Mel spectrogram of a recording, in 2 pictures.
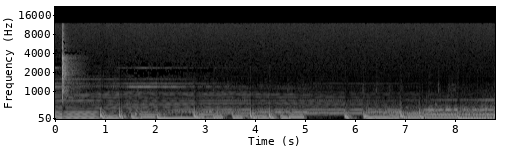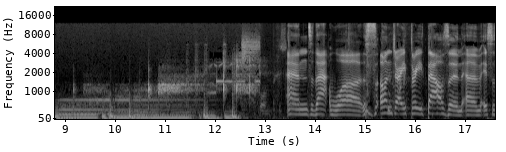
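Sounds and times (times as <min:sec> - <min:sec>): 
hip-hop remix with deep throbbing bass: 0:00.1 - 0:05.2, 0:05.7 - 0:13.4
speech: 0:13.7 - 0:17.5.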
